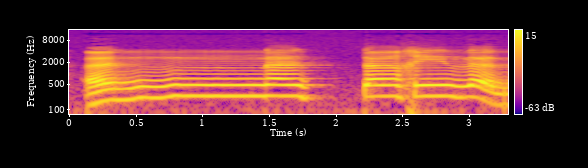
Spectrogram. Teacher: nun mati bertemu nun, wajibul idgham bi gunnah, masuk beserta dengan dua harakat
